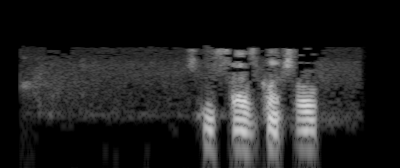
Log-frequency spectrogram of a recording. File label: Public Transit System Light Rail Security, scanner; Regional Wireless Cooperative (RWC); Valley Metro; Thompson Peak High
